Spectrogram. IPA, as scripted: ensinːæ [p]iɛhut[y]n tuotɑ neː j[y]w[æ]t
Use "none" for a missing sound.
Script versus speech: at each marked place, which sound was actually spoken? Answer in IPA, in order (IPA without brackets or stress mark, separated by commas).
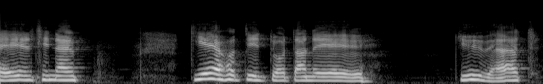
k, i, y, æ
